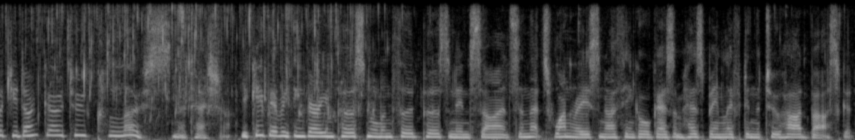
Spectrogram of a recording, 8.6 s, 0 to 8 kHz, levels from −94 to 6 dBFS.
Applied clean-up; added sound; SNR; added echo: none; Trickle, dribble / Sink (filling or washing); 20 dB; none.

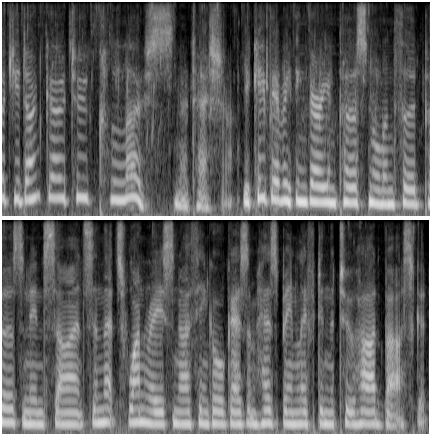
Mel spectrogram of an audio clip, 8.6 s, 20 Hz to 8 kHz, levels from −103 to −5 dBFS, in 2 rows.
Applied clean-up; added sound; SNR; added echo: neural separator model SepFormer DNS4.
